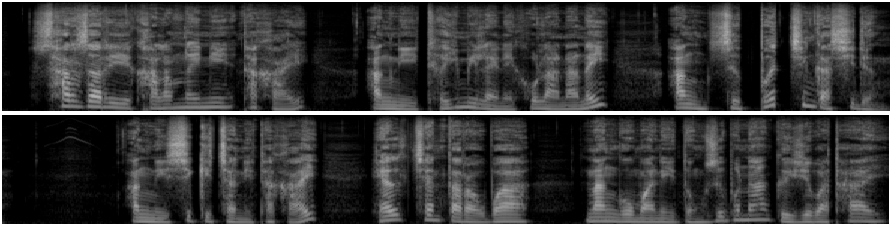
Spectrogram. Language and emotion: Bodo, fearful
